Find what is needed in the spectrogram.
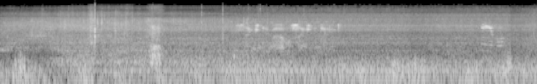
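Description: Outdoor road noise: a steady low rumble of wind on the microphone, with a pickup truck driving up and stopping.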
